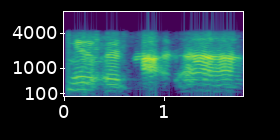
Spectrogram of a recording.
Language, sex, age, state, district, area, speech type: Telugu, female, 60+, Andhra Pradesh, Bapatla, urban, conversation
